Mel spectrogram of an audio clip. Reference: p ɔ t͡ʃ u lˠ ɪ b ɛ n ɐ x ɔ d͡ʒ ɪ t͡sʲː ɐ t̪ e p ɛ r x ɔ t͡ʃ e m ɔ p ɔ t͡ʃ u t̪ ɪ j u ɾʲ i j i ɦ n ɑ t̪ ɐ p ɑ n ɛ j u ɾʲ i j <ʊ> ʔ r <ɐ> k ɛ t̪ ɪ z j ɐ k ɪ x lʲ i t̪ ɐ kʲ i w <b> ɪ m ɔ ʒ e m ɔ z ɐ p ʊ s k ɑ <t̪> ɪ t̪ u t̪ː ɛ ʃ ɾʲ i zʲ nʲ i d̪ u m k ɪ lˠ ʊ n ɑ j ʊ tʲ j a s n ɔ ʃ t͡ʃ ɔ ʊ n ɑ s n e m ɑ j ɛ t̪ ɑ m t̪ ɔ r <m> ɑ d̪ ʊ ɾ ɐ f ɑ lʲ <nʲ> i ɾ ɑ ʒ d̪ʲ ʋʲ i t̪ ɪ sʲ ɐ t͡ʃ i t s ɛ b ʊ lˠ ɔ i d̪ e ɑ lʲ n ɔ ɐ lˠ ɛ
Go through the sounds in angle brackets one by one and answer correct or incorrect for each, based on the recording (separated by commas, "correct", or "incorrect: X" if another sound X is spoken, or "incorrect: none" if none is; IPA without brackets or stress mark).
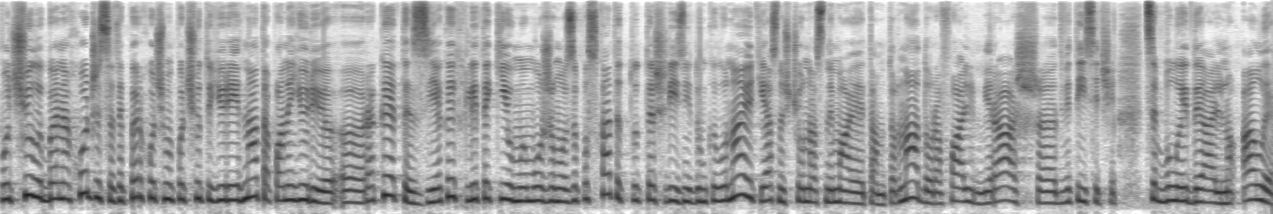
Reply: correct, correct, incorrect: m, correct, incorrect: n, incorrect: mʲ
